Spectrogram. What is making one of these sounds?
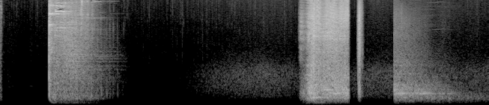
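Video game spells and attacks burst out in loud whooshing blasts.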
